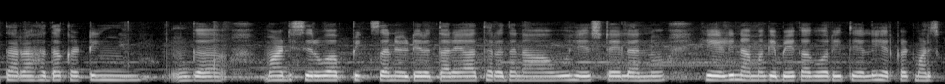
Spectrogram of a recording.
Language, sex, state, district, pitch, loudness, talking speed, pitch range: Kannada, female, Karnataka, Shimoga, 195 Hz, -15 LUFS, 140 wpm, 190-200 Hz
